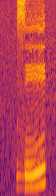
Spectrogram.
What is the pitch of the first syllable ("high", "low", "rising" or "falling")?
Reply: rising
